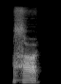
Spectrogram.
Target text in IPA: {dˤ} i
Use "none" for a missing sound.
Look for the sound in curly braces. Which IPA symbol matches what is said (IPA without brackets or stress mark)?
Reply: zˤ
